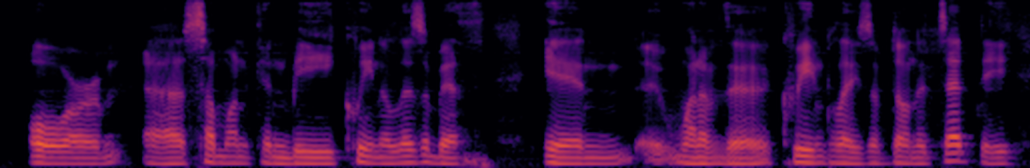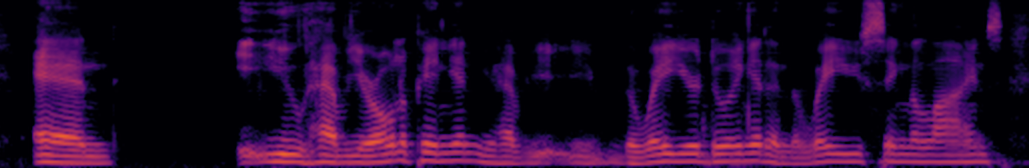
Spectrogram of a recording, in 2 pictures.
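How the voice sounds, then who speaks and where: A man's fairly low voice with an American accent, an ordinary speaking voice at a moderate pace with ordinary pitch variation, on a very clean recording with a silent background. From United States. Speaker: opera singer. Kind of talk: interview answer.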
